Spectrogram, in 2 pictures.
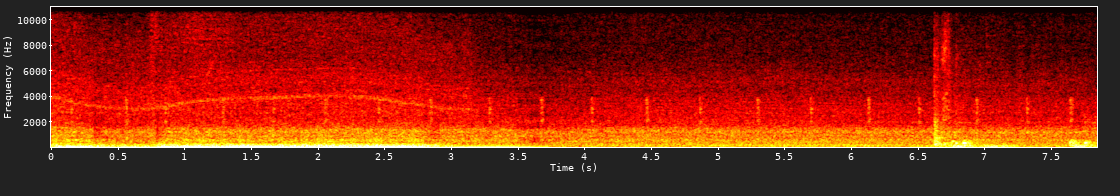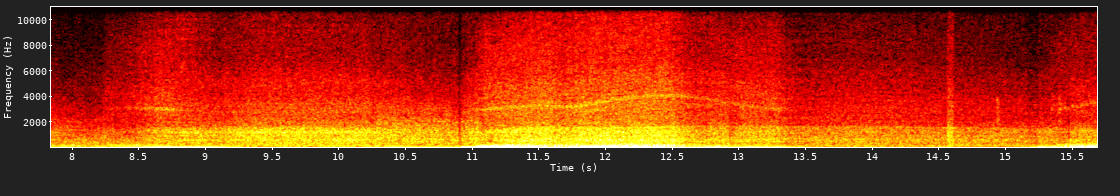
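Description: A truck engine rumbles steadily, rising and falling in loudness.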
